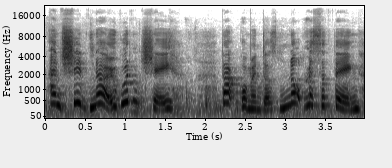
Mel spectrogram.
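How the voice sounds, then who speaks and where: A woman plays a prim English village baker in a radio comedy. She has a high, animated voice with a catty edge. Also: unhurried. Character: nervous, catty village cake-baking champion, female. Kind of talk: comic radio drama acting.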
